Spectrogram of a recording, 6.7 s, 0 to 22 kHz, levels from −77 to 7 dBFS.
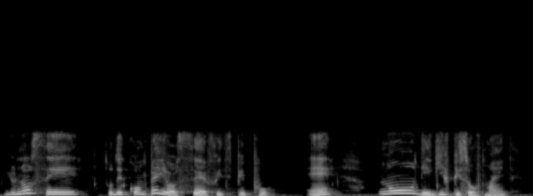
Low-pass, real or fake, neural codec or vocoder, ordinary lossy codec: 7.2 kHz; real; none; none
